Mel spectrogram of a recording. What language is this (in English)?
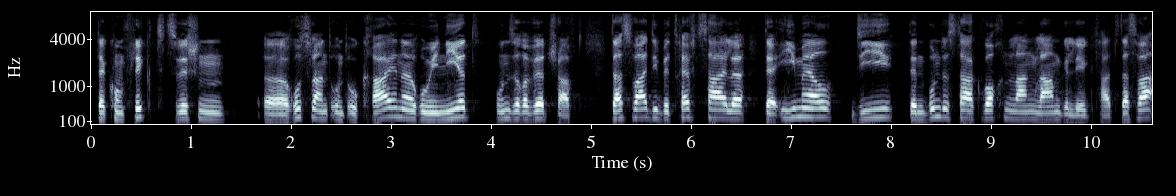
German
